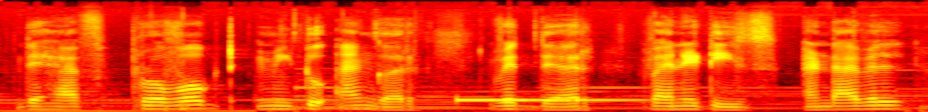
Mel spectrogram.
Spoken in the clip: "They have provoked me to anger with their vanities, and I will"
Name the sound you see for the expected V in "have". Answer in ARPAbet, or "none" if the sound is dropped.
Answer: V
